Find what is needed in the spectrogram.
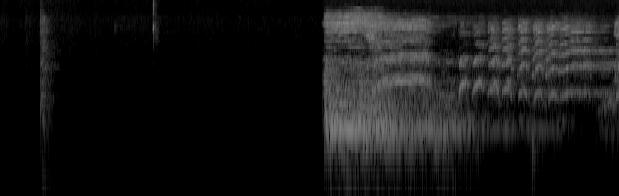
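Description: A few faint clicks, then about three seconds in, TV audio starts abruptly and loud: a voice-like sound with repeated rising and falling glides over a steady held note, slowly fading.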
